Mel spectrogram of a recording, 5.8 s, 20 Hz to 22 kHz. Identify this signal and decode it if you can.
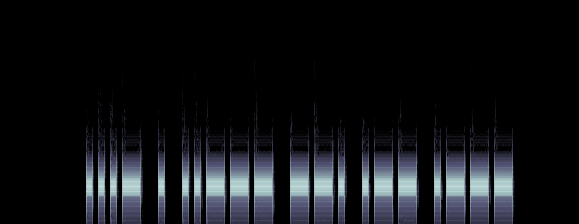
Morse code, heard as a keyed tone, about 20 wpm, 700 Hz. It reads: VE2GWJ
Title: DXCC-100 Call Signs - 6 Characters - 20wpm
